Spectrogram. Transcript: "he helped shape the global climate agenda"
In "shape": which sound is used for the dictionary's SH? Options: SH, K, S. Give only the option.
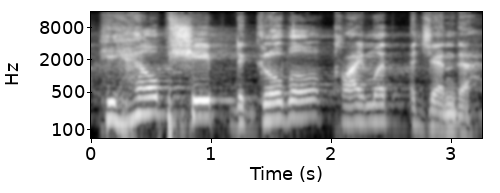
SH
